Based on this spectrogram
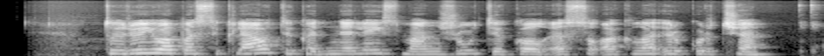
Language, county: Lithuanian, Vilnius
